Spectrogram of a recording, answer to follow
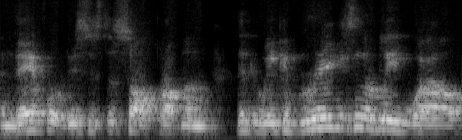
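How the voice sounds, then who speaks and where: A man with an Australian accent speaks at a moderate pace in a medium pitch. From Australia, Perth (Western Australia). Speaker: agronomist, conference presenter. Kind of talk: conference presentation. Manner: halting, many fillers.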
